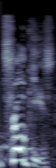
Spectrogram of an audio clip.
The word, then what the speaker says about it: trochee: I asked, but I don't know how to pronounce it. So I think it's trochee is what I think it is.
